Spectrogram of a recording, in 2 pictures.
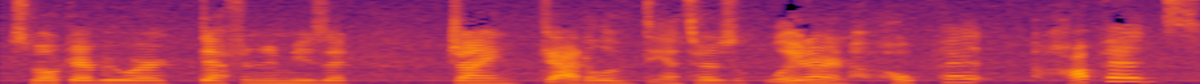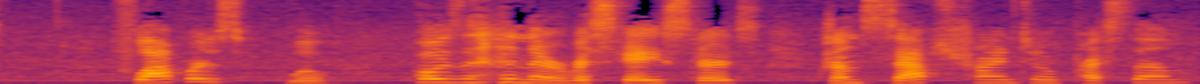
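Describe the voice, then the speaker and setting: A woman's voice: on the high side, a little slow, rough recording. A woman hosting a casual let's play, chatty and rambling, stopping to correct herself and reading visual novel text aloud. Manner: chatty, rambling, self-interrupting and apologetic. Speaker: host of a gaming channel. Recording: home recording with background noise.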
